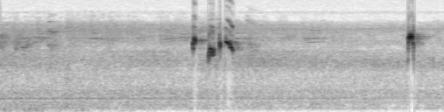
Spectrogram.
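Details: Red-whiskered bulbul male sings to call his flock: a short cluster of three crisp whistled notes, then a single clear note a few seconds later, against faint background hiss.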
